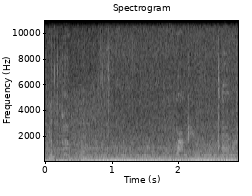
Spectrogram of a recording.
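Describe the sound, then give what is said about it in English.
A car drives through the rain with a steady low engine drone and a soft, continuous hiss of rain and wet road noise over the whole stretch. “drives his car in the rain.”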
